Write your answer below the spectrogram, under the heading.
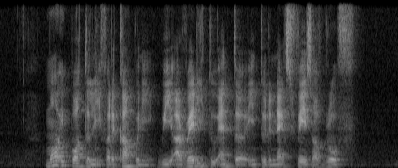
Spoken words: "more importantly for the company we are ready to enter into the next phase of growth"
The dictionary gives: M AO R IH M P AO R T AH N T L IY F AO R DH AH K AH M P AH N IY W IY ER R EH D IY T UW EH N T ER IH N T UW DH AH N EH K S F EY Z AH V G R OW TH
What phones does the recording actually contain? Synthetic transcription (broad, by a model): M AO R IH M P AO T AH N L IY F AO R AH K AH M P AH N IY W IY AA R EH D IY T UW EH N T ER IH N T UW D AH N EH K S F EY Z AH F G R OW TH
